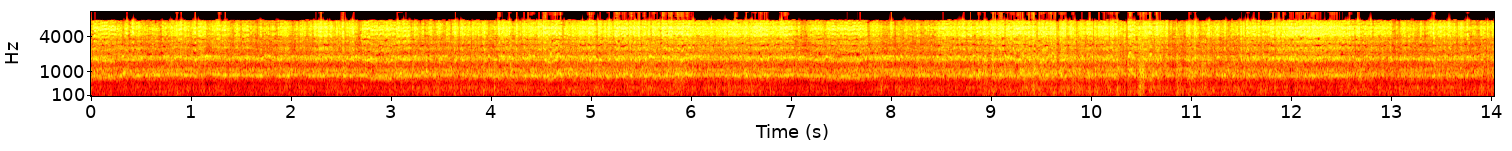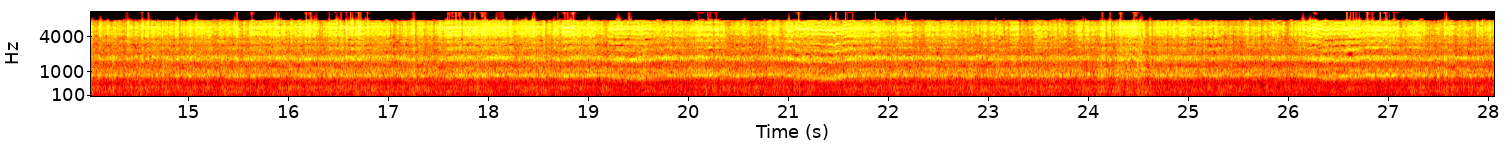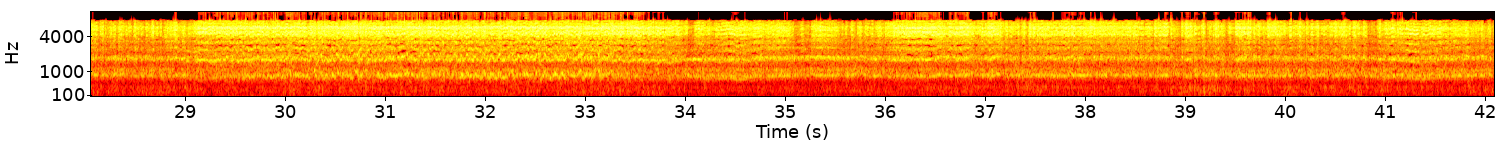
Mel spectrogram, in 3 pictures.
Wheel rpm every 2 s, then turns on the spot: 230, 230, 240, 230, 230, 230, 230, 230, 230, 230, 230, 230, 230, 230, 220, 190, 190, 220, 230, 230, 220.
none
